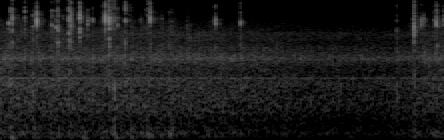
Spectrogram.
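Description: Faint keystrokes on a computer keyboard: a few soft clicks, mostly in the first second, over quiet room tone.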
